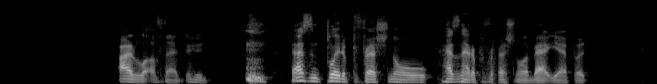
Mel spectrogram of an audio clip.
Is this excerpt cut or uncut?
uncut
